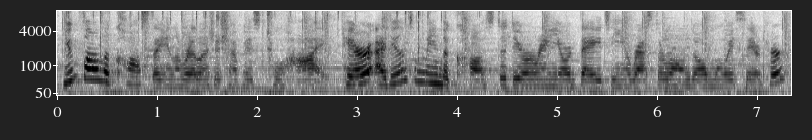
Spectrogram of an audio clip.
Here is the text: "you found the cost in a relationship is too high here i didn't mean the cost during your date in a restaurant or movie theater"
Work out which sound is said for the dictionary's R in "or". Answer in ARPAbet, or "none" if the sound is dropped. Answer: L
